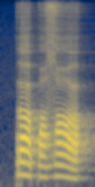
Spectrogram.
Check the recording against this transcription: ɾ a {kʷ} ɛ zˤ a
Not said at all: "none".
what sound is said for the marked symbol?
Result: p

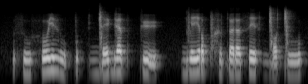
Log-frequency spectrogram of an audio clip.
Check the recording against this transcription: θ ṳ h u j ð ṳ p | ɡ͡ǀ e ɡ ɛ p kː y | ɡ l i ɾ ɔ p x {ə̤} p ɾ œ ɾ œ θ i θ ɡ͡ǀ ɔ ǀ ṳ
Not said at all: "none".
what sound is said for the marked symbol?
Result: ə̤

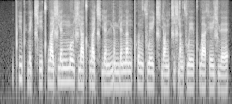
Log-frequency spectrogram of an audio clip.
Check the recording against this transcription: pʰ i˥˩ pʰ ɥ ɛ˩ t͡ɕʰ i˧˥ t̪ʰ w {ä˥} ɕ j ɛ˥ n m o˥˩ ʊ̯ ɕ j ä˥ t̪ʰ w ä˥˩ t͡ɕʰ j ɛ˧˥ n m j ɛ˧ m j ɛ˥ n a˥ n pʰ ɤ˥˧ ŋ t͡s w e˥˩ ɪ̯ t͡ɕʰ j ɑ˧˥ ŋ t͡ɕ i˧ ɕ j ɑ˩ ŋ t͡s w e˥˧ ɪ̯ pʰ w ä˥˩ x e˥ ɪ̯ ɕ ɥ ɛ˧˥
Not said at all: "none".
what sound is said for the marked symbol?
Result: ä˥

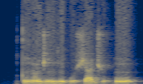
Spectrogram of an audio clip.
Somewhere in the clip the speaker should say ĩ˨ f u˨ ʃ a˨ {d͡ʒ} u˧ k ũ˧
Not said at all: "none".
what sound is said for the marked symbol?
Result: d͡ʒ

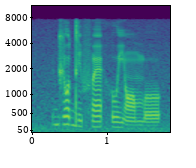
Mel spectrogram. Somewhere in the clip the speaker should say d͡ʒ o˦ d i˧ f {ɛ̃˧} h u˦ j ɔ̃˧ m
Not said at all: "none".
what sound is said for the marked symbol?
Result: ɛ̃˧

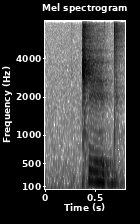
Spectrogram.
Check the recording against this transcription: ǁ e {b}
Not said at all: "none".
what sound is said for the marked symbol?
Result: d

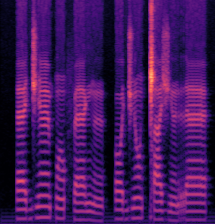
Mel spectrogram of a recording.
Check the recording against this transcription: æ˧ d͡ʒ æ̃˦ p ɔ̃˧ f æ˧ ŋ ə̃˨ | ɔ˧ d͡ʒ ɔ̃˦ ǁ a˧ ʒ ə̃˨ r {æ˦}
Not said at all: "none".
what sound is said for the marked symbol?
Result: æ˦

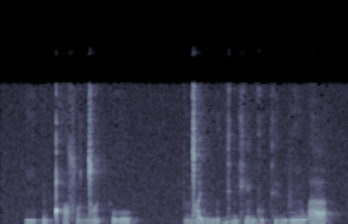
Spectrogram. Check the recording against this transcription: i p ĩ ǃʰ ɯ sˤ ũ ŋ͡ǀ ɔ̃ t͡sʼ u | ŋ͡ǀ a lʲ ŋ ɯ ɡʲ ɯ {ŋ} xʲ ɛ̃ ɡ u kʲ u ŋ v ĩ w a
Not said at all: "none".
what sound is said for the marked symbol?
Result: ŋ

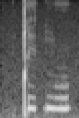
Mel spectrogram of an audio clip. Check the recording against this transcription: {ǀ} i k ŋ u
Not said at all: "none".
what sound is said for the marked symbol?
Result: ǃ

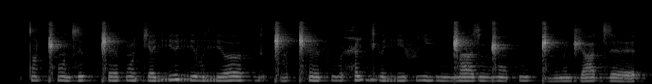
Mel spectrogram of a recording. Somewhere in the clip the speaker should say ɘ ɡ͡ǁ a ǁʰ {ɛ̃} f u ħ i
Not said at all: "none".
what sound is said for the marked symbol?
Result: ɛ̃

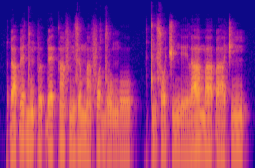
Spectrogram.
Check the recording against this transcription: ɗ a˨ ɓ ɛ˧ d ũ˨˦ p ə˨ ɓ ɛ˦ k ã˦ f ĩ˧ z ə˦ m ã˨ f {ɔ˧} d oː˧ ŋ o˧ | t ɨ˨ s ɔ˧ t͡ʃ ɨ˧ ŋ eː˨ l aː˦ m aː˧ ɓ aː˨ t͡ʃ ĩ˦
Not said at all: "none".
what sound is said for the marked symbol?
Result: ɔ˦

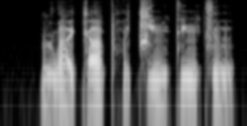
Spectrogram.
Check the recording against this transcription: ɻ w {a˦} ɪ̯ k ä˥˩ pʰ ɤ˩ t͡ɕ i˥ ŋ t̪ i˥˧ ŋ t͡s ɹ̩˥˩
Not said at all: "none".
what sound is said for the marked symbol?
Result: a˥˧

